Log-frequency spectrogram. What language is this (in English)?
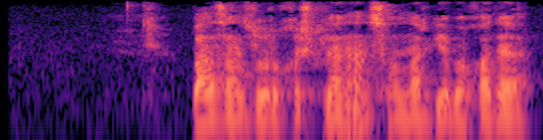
Uzbek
